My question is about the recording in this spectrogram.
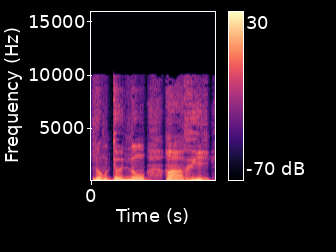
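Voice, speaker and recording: A man voicing a huge, big-hearted bearded half-giant gamekeeper who talks loud, breathless and gushing. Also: on the low side, steady tone, slow, husky, no echo, studio quality.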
